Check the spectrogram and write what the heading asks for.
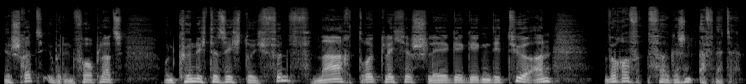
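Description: A man reading an audiobook, narrating in a steady, even manner. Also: on the low side, unhurried, husky. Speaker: audiobook reader. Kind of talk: scripted narration.

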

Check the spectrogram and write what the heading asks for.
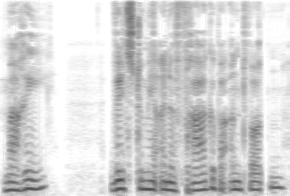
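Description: A man's voice: medium pitch, steady tone, unhurried, gravelly, dry recording, studio quality, voice pushed up. A man voicing a distraught young woman who pleads through tears in a storybook reading. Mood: pleading tearful. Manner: tearful, pleading.

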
